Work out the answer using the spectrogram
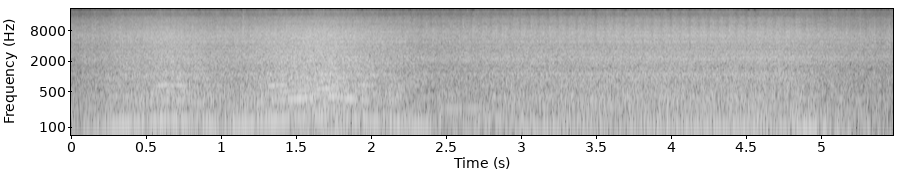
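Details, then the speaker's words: Dodge Dart Swinger 225 Slant Six, revived survivor: quick clean blips falling back to steady idle, no bearing knock or loose rattle; oil leak and hard oil light at idle, mechanical gauge check planned. "It's not making any bearing noises. Nothing sounds loose. I mean, the motor sounds really good."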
